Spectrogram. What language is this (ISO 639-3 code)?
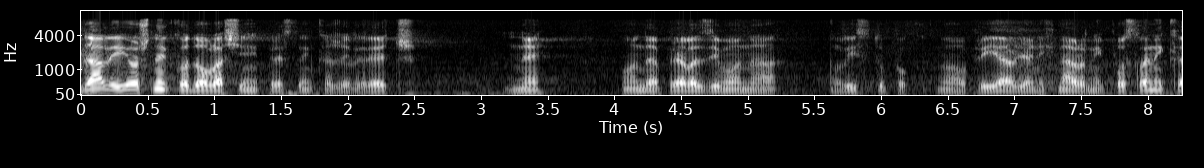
srp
